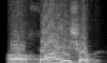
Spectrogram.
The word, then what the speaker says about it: خواہش: کا یہ صحیح ہے، لیکن پھر سامنے جو لفظ ہے بولنے کا تلفظ کا انداز ہم اس میں بھی وہ سائلنٹ ہے، ساکن ہے، بولنے میں نہیں آتا، لکھنے میں آتا ہے.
